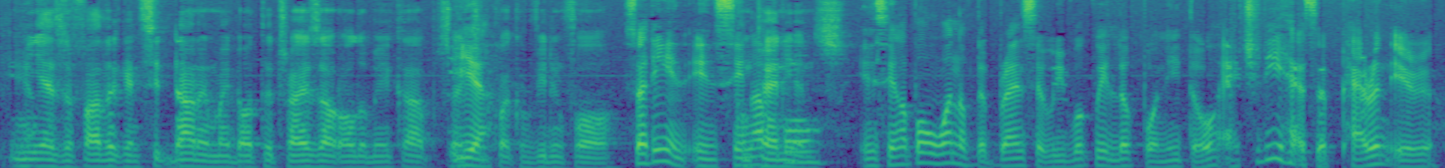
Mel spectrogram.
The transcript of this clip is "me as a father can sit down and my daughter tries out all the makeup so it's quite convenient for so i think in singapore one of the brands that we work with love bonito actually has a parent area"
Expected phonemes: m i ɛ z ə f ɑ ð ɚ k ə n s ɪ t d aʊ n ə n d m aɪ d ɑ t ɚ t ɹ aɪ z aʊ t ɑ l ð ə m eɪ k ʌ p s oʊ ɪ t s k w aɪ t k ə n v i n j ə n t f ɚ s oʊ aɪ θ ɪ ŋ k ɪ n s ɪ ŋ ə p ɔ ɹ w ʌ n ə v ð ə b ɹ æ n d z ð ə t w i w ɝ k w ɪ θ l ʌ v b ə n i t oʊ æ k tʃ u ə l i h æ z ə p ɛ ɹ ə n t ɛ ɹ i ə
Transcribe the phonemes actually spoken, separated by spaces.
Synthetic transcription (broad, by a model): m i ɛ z ə f ɑ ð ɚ k ə n s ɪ t d aʊ n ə n m aɪ d ɑ t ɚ t ɹ aɪ z aʊ t ɑ l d ə m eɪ k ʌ p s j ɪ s k w aɪ t k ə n f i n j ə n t f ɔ s oʊ aɪ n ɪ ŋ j ɪ n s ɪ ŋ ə p ɔ w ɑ n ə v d ə b ɹ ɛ n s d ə t w i w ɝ k w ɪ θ l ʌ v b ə n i t oʊ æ k tʃ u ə l i h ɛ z ə p ɛ ɹ ə n t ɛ ɹ i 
